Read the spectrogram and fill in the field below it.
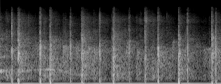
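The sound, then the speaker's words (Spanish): A small group applauds for the people of Figos, Pepitos House, in Valencia, with sharp, uneven hand claps layered over a steady wash of clapping that holds at the same level for the whole stretch. No one speaks. “Un aplauso para la gente de Figos, por favor.”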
